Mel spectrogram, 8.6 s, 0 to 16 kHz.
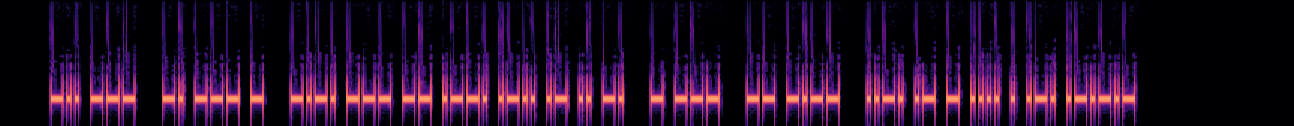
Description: Morse code, heard as a keyed tone, about 44 wpm, 700 Hz. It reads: DO NOT COMPLAIN TO MY FATHER.
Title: Sentences from Top 1300 Words 45wpm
